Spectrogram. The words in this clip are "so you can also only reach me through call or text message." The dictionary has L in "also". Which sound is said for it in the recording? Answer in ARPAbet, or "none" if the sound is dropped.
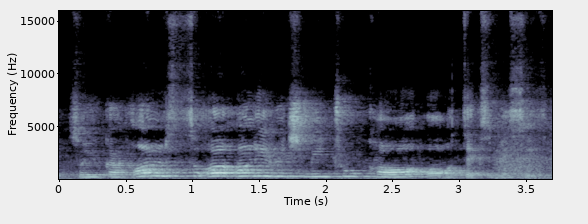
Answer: N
